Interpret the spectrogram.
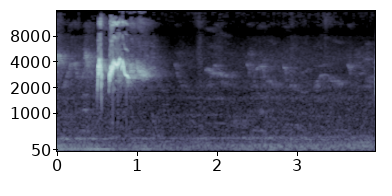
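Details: A single loud phrase of red-whiskered bulbul morning song, meant to prompt singing: a crisp click followed by a clear, bouncing whistled warble, then quiet with faint distant notes.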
